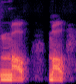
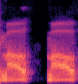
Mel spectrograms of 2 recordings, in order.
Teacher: just say it like you're used to Mal Mal and now instead of the tongue up for the L in the end you put the tongue down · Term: soft one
